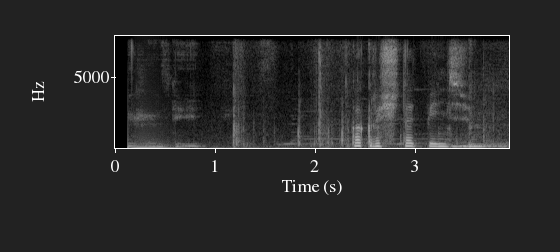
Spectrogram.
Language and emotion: Russian, neutral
